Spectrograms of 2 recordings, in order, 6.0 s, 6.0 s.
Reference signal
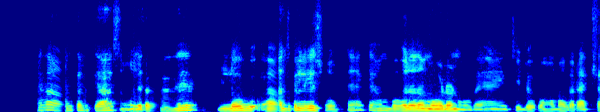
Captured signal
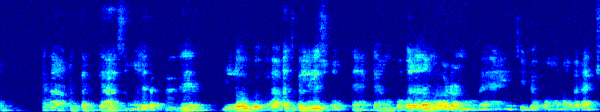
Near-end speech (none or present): none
